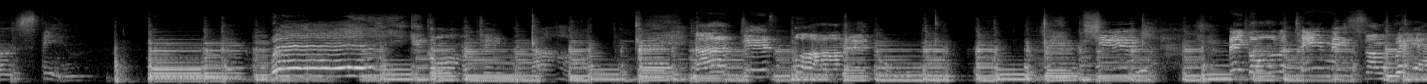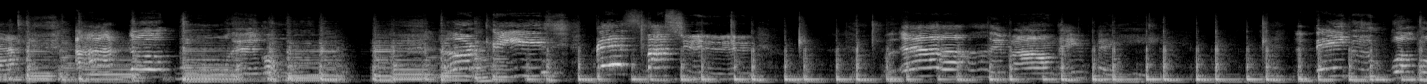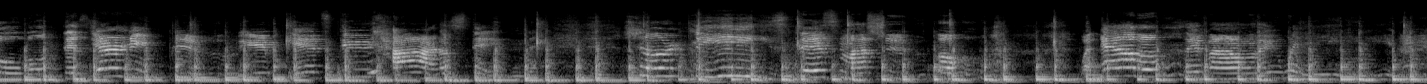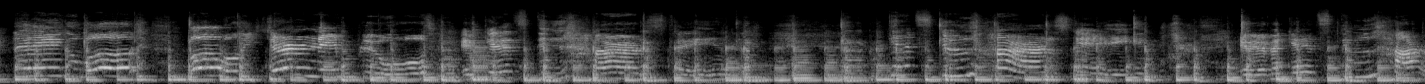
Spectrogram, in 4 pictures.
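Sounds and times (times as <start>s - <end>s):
electric guitar through amplifier: 1.4s - 57.0s
woman singing: 2.4s - 9.5s, 10.2s - 26.1s, 26.9s - 57.0s.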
